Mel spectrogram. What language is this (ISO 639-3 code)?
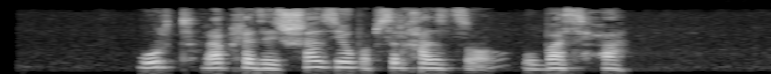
abk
